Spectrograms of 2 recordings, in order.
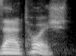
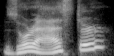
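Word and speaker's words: Zoroaster: to like, you know, how they pronounce our prophet like Zartosh in English. I can't even pronounce that. Um, we call the prophet of Zorianism is Zartosh. But Zoraster, is that how they say it in English?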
